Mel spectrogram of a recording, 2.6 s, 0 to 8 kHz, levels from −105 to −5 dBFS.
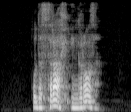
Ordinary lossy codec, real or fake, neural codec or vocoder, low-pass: none; real; none; 7.2 kHz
